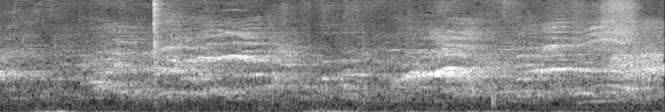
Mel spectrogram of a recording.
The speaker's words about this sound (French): qui sont toujours un peu animées en termes de bruit, parce qu'il y a les enfants qui sont dans les cours de récréation. Donc on s'y habitue. Euh. et c'est assez agréable quand même en fait finalement euh, d'avoir toujours ce son euh, en arrière-plan.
